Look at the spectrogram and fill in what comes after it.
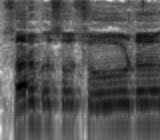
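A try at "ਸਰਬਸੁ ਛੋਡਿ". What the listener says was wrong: ਸਰਬਸ ਛੋੜ ਪਾਠ ਇਕੱਠਾ ਹੀ ਹੈ। ਸਰਬਸ ਛੋੜ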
